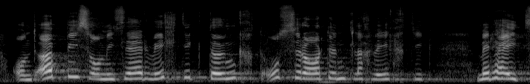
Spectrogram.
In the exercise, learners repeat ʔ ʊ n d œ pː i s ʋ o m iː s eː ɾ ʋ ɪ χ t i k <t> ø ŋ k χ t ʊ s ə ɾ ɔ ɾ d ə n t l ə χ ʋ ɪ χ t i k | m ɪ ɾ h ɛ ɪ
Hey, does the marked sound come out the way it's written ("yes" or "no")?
yes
